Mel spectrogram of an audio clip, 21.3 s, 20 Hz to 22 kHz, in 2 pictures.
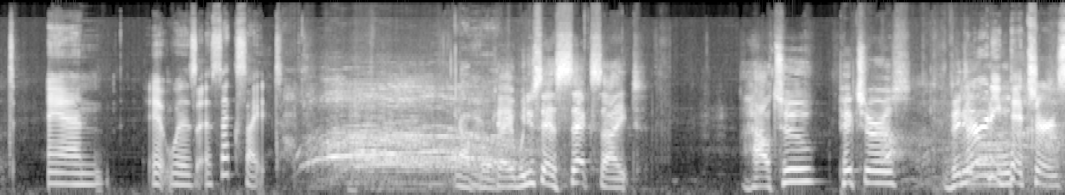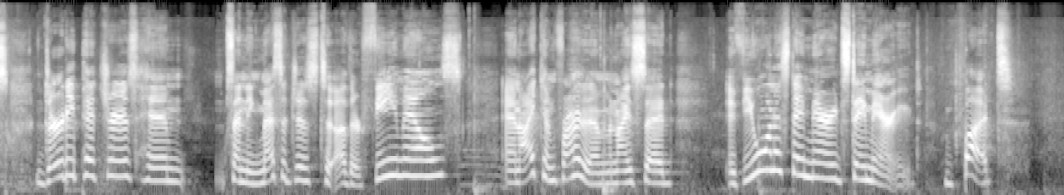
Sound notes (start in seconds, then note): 2.8 audience exclaiming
